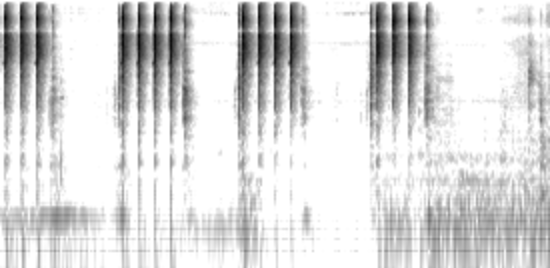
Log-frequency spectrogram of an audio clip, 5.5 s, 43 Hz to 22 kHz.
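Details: Gas burner in a 2021 Jayco Journey 22.68 caravan, lit after purging air from the gas lines. Quick bursts of four or five sharp clicks with short pauses, then a soft hiss as the burner catches. The igniter is sparking normally.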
